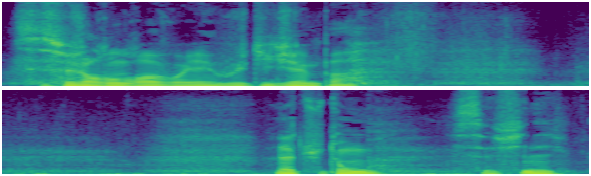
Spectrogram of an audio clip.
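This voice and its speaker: French hiker vlogging outdoors, mellow voice. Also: male voice, on the low side, flat delivery, brisk, no room sound. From France. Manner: chatty, thinks aloud with restarts and "hein". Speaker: hiker filming himself. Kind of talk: casual vlog narration. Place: mountain trail outdoors. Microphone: handheld camera.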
